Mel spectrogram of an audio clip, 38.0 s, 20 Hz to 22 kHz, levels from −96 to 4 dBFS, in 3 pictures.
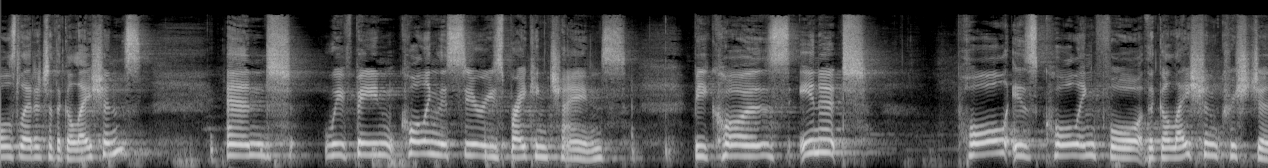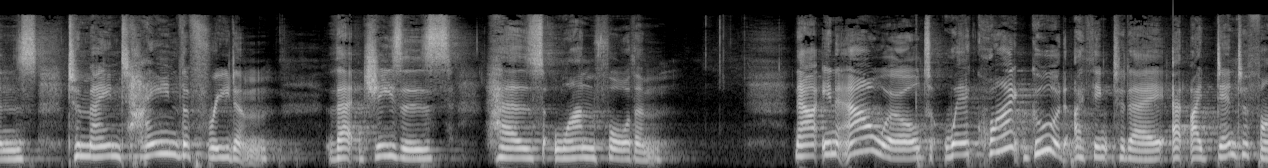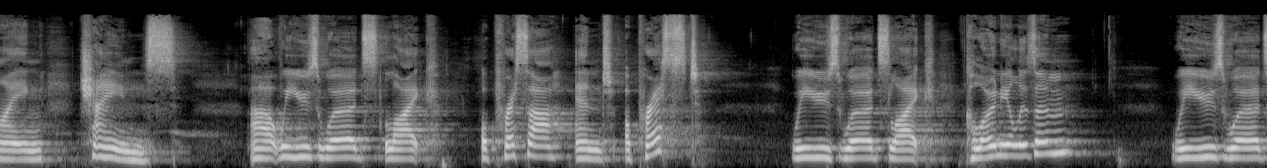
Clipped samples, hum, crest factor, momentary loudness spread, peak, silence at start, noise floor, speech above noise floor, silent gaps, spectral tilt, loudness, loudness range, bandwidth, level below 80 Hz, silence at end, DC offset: under 0.1%; none; 20 dB; 7 LU; 0 dBFS; 0 s; -62 dBFS; 44 dB; none; -2.5 dB/octave; -18 LUFS; 2 LU; 16.5 kHz; -60 dBFS; 0 s; under 0.1%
